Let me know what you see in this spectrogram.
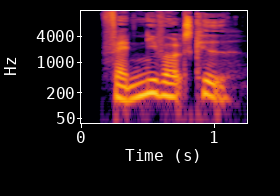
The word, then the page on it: fandenivoldskhed: [ ˈfanəniˌvʌlˀsgˌheðˀ ]; [ ˈfanəniˈvʌlˀsgˌheðˀ ]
